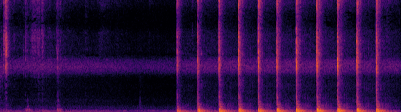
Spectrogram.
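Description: Rubber hammer handle tapping a plastic filter wrench on a whole-house sediment filter housing: about a dozen quick, even knocks, three to four a second, starting a little over halfway in. The taps are meant to loosen the housing's stuck threads.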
